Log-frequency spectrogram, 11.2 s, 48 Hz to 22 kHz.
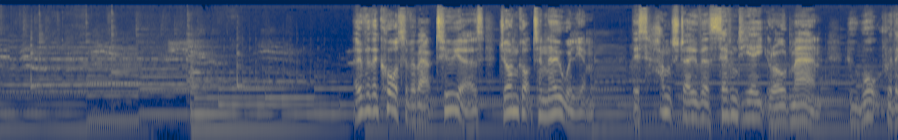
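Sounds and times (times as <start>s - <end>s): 
many cats meowing in a house: 0.0s - 4.7s
speech: 4.4s - 11.2s.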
